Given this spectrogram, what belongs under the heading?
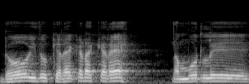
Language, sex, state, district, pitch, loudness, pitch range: Kannada, male, Karnataka, Chamarajanagar, 150 Hz, -15 LUFS, 140-155 Hz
